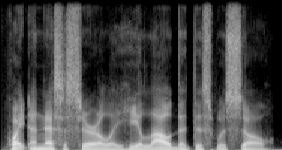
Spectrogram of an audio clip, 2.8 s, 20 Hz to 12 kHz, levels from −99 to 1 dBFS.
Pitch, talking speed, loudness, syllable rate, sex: 125 Hz, 170 wpm, -19 LUFS, 6.0 syllables/s, male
